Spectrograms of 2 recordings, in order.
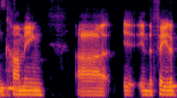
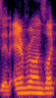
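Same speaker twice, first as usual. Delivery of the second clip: ordinary talk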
